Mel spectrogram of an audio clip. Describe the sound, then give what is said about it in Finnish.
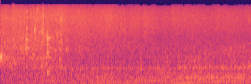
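Boat engine droning as the boat turns in toward shore, a low steady rumble blended with wind and water noise, with a deeper hum strengthening in the second half. “Vene kaartaa viimein Paijaan.”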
